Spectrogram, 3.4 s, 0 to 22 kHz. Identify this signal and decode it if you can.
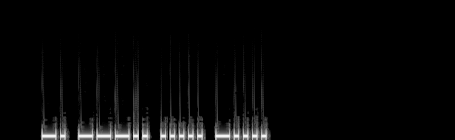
Morse code, heard as a keyed tone, about 34 wpm, 700 Hz. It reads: N856
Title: Common Cut Numbers - 4-Digit 35wpm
